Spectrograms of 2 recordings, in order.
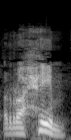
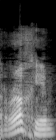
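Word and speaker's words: رحيم: Rohim artinya Maha merdu bacaan yang benarnya Insyaallah dengan huruf ha ha dalam tenggorokan jadinya Rohim bukan roh Kim kalau temen-temen bacanya rokim itu dapat merubah makna atau arti dari ayat suci Alquran telah kedua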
